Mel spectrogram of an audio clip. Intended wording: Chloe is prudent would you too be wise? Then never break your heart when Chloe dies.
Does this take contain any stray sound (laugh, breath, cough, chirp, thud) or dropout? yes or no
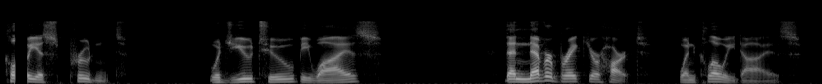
yes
